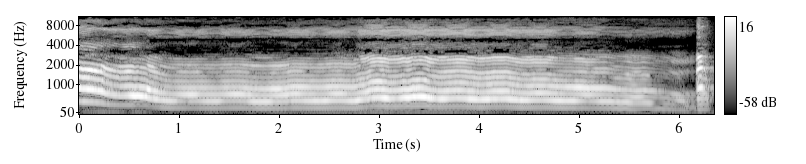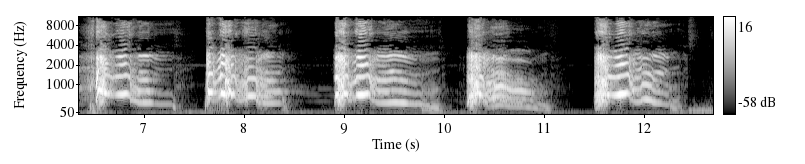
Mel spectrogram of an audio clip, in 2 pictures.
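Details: Siberian huskies at home: one long, wavering, tonal howl lasting about six seconds, then five short, rising-and-falling yelping barks spaced roughly every 1.3 seconds, with no other clear sounds.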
